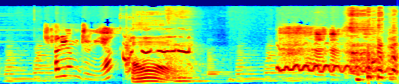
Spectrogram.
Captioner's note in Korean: 깨갱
